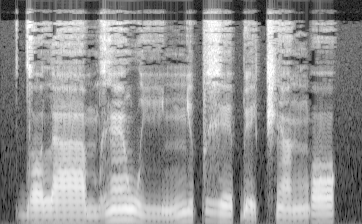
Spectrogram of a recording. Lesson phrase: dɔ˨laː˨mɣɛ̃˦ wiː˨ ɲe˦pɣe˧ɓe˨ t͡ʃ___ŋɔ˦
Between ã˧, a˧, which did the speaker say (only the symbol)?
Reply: ã˧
